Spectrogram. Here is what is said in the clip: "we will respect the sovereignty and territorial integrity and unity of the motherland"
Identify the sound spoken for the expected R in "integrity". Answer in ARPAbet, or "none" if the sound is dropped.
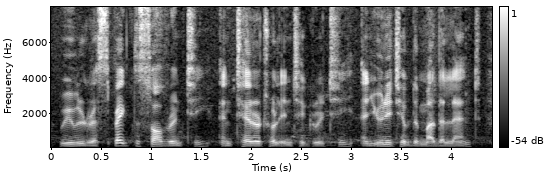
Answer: R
